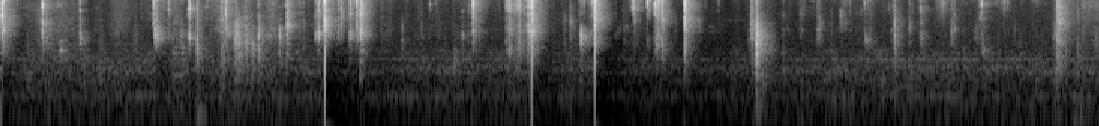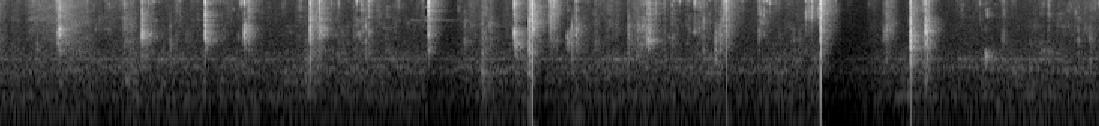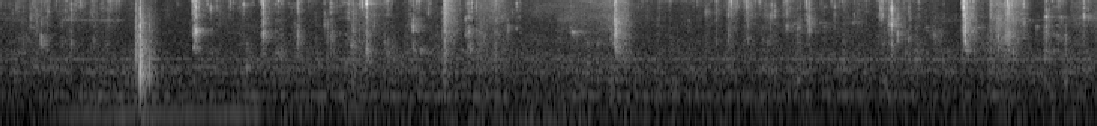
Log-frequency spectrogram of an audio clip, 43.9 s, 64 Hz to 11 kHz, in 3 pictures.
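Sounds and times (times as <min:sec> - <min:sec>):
crab shells cracking: 0:03.8 - 0:05.0, 0:06.2 - 0:09.4, 0:23.1 - 0:25.8
chewing and lip smacking: 0:31.8 - 0:36.3, 0:37.4 - 0:43.9.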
